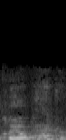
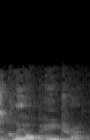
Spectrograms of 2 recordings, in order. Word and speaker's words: Cleopatra: Now you might pronounce it Cleopatra, but the correct pronunciation is Cleopatra.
